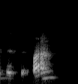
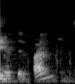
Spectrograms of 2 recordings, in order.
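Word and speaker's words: Metapán: David, él nació en El Paso, Texas, debutó en el Isidro de Metepán. ¿Sí lo pronuncié bien? – Sí. – Metepán.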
